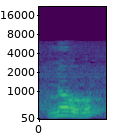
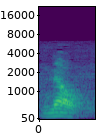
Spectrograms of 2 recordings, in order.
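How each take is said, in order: First: The vowel is one steady, unchanging sound. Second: The vowel glides from one sound into another. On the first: The speaker calls it wrong. "it is not no" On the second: The speaker calls it right. "but now. Because it is this sound plus this"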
